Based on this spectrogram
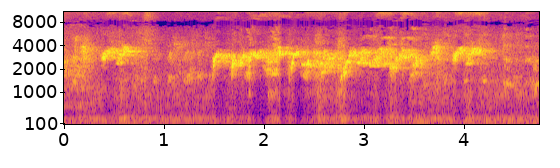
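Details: Songbird noted for good singing and a little somersaulting, delivering a continuous run of rapid, slurred warbling notes that rise and fall, nearly unbroken for about four seconds.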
